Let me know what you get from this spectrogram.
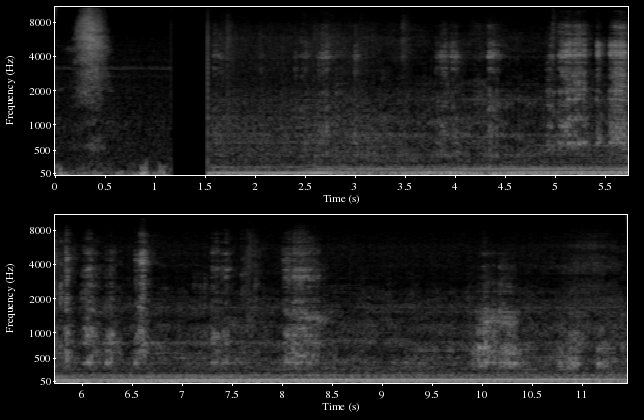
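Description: A regional passenger train running, heard from inside the carriage: a steady, loud low rumble with scattered short rattles. It begins after an abrupt cut about a second in.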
